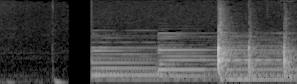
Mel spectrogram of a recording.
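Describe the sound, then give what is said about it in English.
Three sharp knocks on a door, evenly spaced, ring out over a steady sustained musical tone, preceded by a couple of faint, dull taps. “Who's that out there knocking?”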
